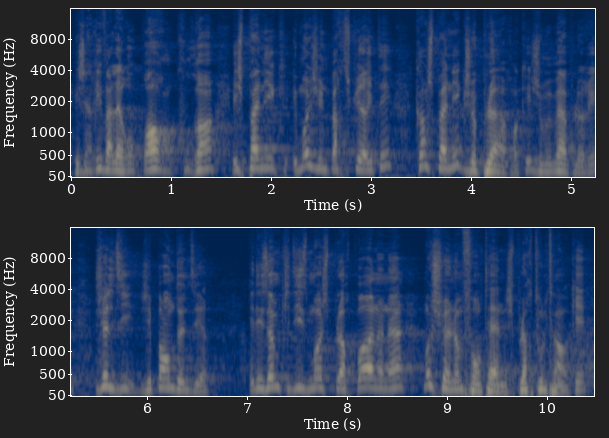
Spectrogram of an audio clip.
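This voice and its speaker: A young man doing stand-up on a theater stage, animated and bursting into shouted impressions. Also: a little high, very fast. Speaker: stand-up comedian. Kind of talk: stand-up comedy set. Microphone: stage microphone. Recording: reverberant hall, faint audience noise.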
